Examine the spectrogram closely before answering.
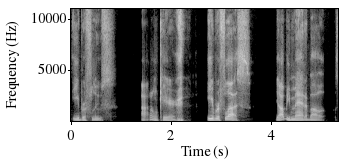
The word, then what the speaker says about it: Eberflus: His name pronounced Eberflus.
